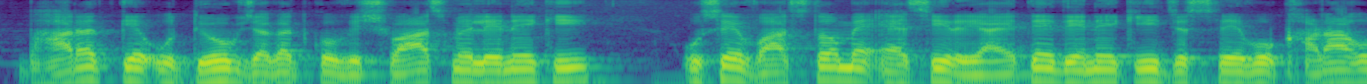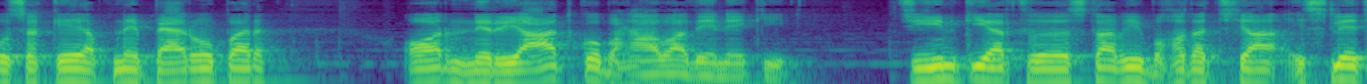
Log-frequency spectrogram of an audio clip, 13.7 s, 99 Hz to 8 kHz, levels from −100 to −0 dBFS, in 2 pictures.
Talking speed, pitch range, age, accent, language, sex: 160 wpm, 95-115 Hz, 50-69, native, Hindi, male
